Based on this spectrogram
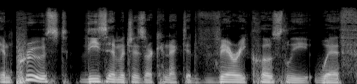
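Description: A man with a plain, everyday voice speaks fairly low at a moderate pace with fairly even intonation, in a very clean, silent recording with a dry, close sound and no echo. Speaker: podcast host. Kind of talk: casual podcast recap.

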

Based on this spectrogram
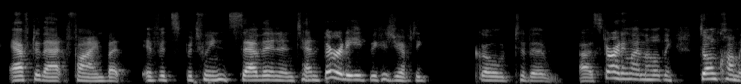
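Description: Over a quiet background, a woman with an American accent and a normal speaking voice talks at a fairly quick pace, at medium pitch with ordinary pitch variation. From New York City (Brooklyn/Staten Island). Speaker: radio personality and program director. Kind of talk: casual interview chat.

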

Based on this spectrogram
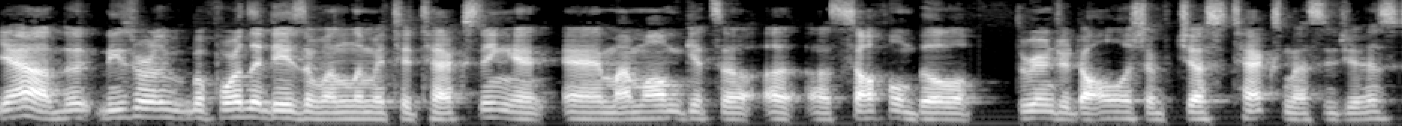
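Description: Speaking with hardly any pauses, a man with an unremarkable speaking voice keeps a medium pitch and fairly even intonation. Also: fairly quick pace. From Texas, San Antonio. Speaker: pastor. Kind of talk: testimony.

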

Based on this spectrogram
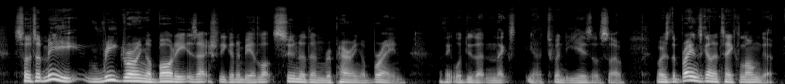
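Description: A man's medium-pitched voice with an English accent, a dark, mellow tone, lively intonation and a very fast pace. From England. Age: 50s. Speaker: cryonics expert. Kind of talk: casual interview.

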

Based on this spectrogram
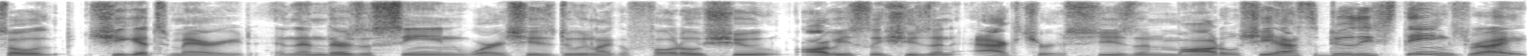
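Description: With hardly any pauses, a man talks at a moderate pace in an ordinary speaking voice, fairly high in pitch with lively intonation. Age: 20s. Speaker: podcast co-host. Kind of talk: casual chat.

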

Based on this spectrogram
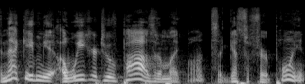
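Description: With an American accent and vocal fry, a man speaks at a fairly quick pace, his pitch swinging very widely. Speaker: comedian and presidential candidate. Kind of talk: interview.

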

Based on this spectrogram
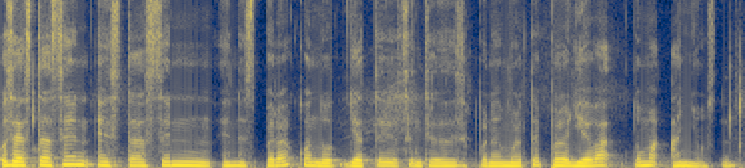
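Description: A woman of medium pitch talks at a moderate pace in a dark, mellow tone with monotone, flat intonation. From northern Mexico. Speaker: true crime podcast co-host. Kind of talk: casual chat.

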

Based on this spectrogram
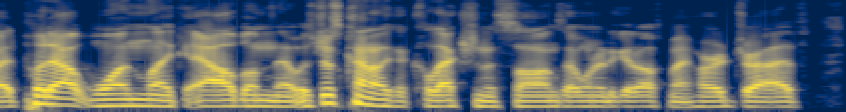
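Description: With an American accent, a man at a medium pitch and fairly even intonation has an ordinary speaking voice, captured in a very clean recording with a silent background and a dry, close sound with no echo. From US, central Pennsylvania. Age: 20s. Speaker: guitarist and composer. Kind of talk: casual chat.

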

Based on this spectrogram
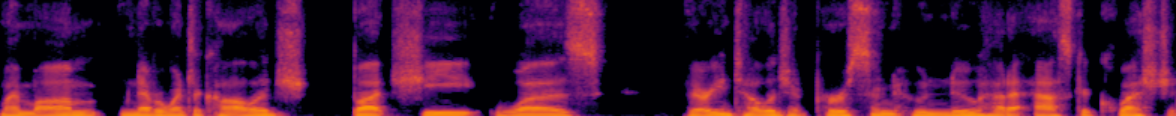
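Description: With a normal speaking voice and an American accent, the speaker talks at a fairly slow pace with fairly even intonation and very even loudness, the sound dry and close with no echo against a quiet background. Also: man, medium pitch for a man. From US Pacific Northwest (Portland, Oregon). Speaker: philosopher and author. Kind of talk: interview.

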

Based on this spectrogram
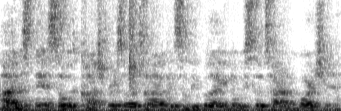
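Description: A man with an American accent and a very deep, low pitch, with audible room echo and noticeable background noise. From Florida, Orlando. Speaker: community activist. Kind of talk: panel discussion.

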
